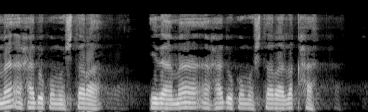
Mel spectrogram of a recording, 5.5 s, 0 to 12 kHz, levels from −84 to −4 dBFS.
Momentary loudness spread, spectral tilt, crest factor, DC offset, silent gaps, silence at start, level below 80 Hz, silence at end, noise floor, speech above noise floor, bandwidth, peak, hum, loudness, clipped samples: 8 LU; -4 dB/octave; 16 dB; under 0.1%; none; 0 s; -62 dBFS; 0.75 s; -56 dBFS; 35 dB; 8 kHz; -6 dBFS; none; -21 LUFS; under 0.1%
